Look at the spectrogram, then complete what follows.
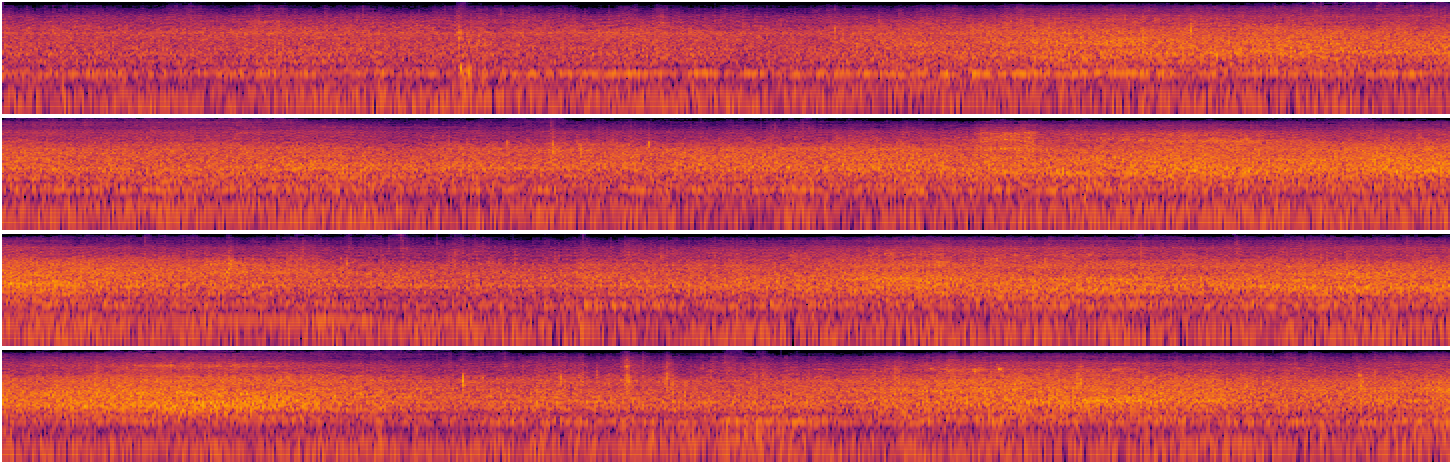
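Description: Steady rumble of riding a bicycle along a busy road, with wind on the handlebar-mounted action camera's microphone and a faint steady hum. Car traffic swells up as vehicles pass, most clearly about halfway through and again near the end.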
